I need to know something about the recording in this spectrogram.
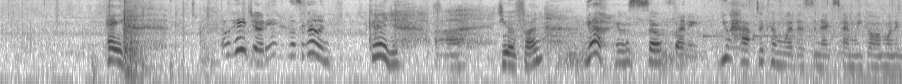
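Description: A teenage girl talks casually up close.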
